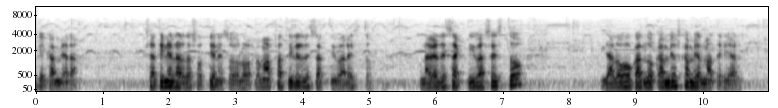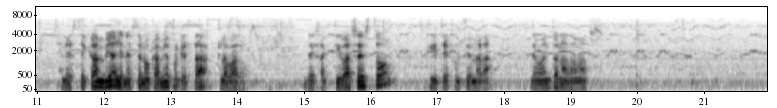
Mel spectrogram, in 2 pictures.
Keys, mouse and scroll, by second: 0.6 drag, 1.2 click, 14.6 drag, 16.0 click.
